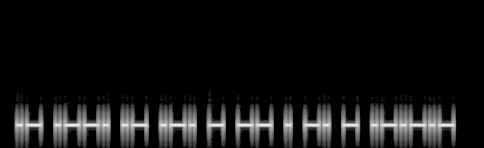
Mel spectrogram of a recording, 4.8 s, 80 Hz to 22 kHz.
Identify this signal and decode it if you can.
Morse code, heard as a keyed tone, about 25 wpm, 700 Hz. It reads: APARTMENT.
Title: Sentences from Top 1000 Words - Review Part 6 - 25wpm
